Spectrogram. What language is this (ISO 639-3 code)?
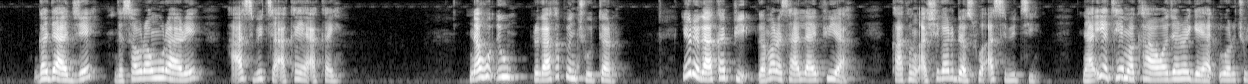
hau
